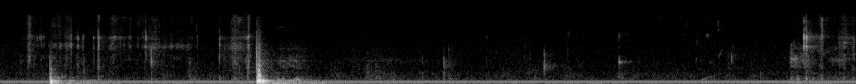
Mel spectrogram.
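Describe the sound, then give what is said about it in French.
Someone takes a quiet sip of water, with two sharp knocks like a glass being lifted and set down and faint mouth sounds over a steady low hum. “permettez-moi que je prenne une petite gorgée d'eau, j'ai très soif.”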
